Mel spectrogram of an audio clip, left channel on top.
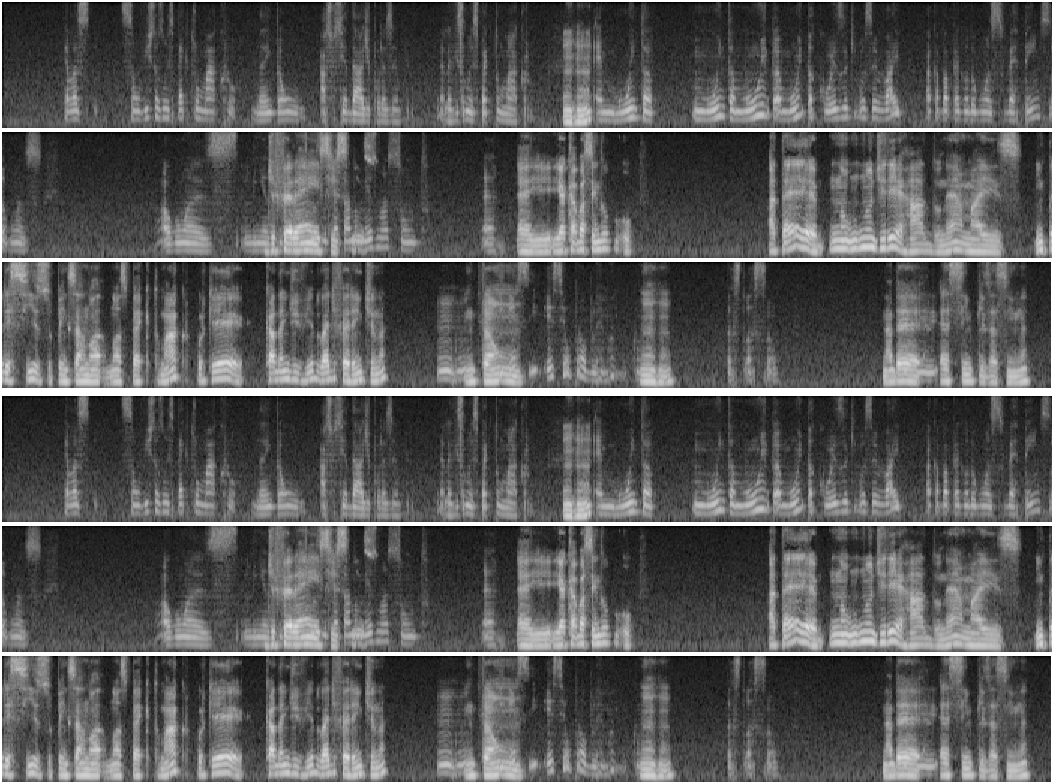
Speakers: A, on the left; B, on the right.
A: elas são vistas num espectro macro, né? Então, a sociedade, por exemplo, ela é vista num espectro macro.
B: Uhum.
A: É muita, muita, muita, muita coisa que você vai acabar pegando algumas vertentes, algumas algumas linhas
B: Diferentes.
A: diferentes, mas você vai estar
B: Isso.
A: no mesmo assunto. É.
B: É, e, e acaba sendo o- até, não, não diria errado, né? Mas impreciso pensar no, a- no aspecto macro, porque cada indivíduo é diferente, né?
A: Uhum.
B: Então,
A: E esse, esse é o problema <laughs> com-
B: uhum,
A: da situação.
B: nada
A: Porque,
B: é, é simples assim, né?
